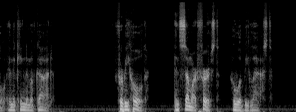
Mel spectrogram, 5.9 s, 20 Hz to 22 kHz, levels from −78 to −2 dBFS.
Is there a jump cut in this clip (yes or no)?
yes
